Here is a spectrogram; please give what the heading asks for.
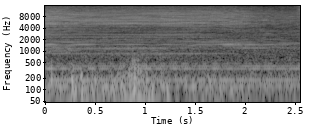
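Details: Newly installed York rooftop HVAC unit, 3-phase compressor started. It draws 3.7 amps against an 8 amp max, with supply air about 67°F and return air 87°F. Steady even hum, no knock: normal compressor running.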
